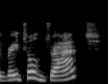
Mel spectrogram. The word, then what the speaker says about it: Rachel Dratch: Rachel Dratch, I never know how to say her name.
